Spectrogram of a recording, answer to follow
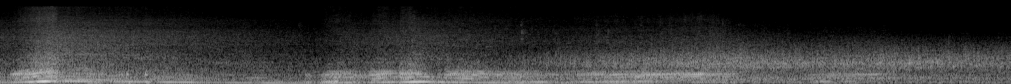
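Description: Subaru WRX STI's turbocharged EJ20 flat-four pulling away and accelerating off down the street. The engine note rises and falls a few times, then fades into the distance.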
